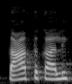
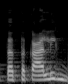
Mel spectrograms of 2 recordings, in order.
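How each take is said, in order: First: तात्कालिक with a long first aa, taat-kaa-lik; correct form taatkalik. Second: तत्कालिक with a short first a, tat-kaa-lik; wrong form tatkalik. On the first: Teacher giving students the correct form: तात्कालिक with a long aa. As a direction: stretch the first vowel of तात्कालिक. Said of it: "शुद्ध शब्द है". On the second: Teacher showing students the wrong form: तत्कालिक with a short first a. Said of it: "तत्कालिक गलत है". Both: Shown as a demonstration.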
